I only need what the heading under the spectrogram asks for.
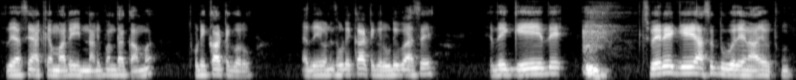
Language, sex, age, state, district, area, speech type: Dogri, male, 30-45, Jammu and Kashmir, Reasi, rural, spontaneous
